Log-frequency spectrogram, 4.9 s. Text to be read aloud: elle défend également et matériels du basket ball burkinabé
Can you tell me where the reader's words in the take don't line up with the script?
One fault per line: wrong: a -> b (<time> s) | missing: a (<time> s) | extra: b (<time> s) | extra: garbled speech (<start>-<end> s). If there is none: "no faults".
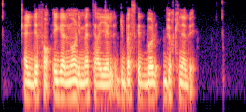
no faults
